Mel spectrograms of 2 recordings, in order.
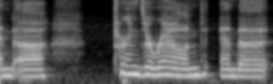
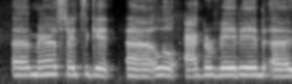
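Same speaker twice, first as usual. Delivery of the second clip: ordinary delivery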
